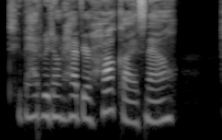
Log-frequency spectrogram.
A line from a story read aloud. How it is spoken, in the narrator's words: I whispered to Tobias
